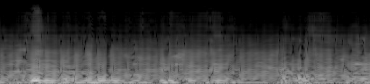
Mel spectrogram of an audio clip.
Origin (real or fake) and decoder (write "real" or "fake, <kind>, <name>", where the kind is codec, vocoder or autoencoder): fake, vocoder, BigVGAN v2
